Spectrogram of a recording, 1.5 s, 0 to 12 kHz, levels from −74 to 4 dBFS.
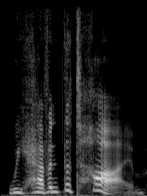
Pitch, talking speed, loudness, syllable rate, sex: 245 Hz, 160 wpm, -19 LUFS, 3.8 syllables/s, female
